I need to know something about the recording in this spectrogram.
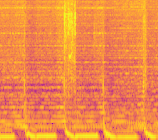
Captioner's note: photo Click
